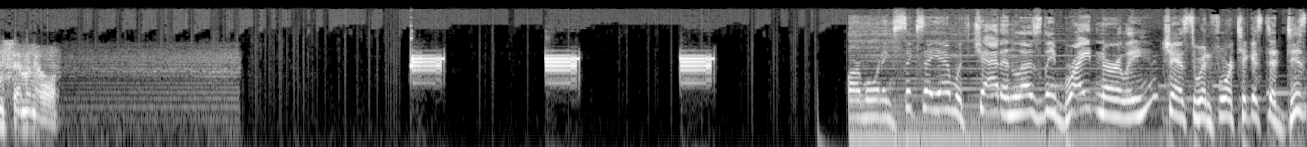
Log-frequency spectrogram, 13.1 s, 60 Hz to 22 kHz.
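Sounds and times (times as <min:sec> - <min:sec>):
buzzing digital tone bursts: 0:00.0 - 0:04.5
faint steady hum: 0:00.0 - 0:07.2.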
